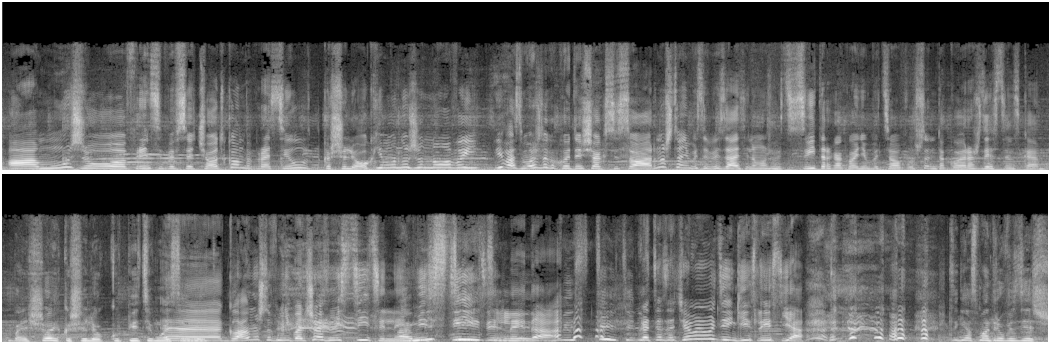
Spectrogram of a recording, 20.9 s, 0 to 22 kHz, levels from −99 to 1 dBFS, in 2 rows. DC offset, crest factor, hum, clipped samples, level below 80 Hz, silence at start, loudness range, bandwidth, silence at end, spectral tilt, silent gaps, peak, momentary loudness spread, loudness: under 0.1%; 16 dB; none; under 0.1%; -38 dBFS; 0 s; 5 LU; 17 kHz; 0 s; -3 dB/octave; none; 0 dBFS; 8 LU; -16 LUFS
